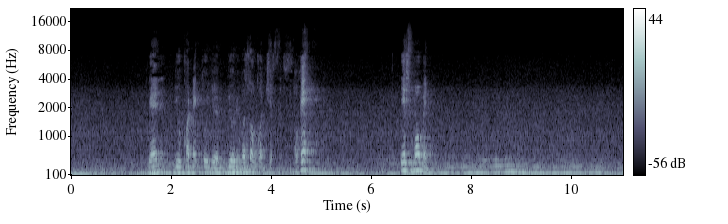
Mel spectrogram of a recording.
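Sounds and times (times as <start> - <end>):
constant low rumble: 0.0 - 11.0
low wavering hum: 0.0 - 11.0.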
